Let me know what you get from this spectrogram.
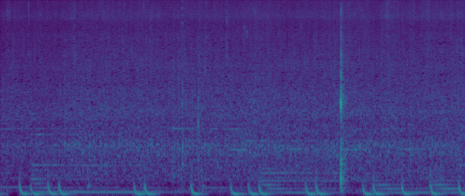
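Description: Okra frying gently in a pan, a soft steady sizzle over a low hum, with one sharp click about five seconds in.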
